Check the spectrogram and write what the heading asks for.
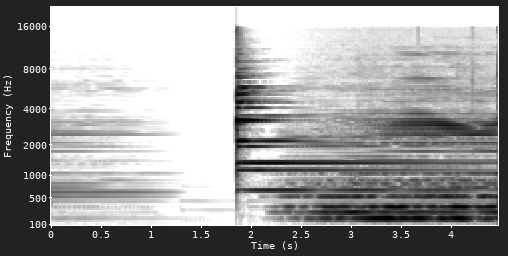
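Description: Devotional music fading away to a moment of silence, then a bell struck once about two seconds in, its bright ringing tones sustaining as a held instrumental drone swells underneath to open the next piece.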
